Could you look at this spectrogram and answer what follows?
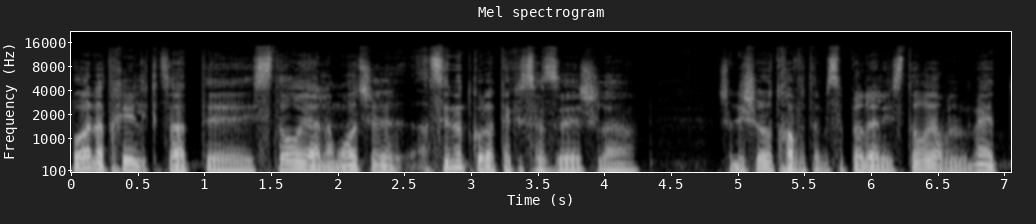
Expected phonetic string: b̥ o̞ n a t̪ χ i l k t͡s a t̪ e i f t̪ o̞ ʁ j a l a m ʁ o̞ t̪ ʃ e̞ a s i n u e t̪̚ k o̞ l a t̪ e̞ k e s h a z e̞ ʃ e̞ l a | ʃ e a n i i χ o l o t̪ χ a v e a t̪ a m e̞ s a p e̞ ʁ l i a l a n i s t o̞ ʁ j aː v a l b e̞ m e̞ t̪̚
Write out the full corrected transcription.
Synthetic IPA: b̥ o̞ n a t̪ χ i l k t͡s a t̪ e i s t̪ o̞ ʁ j a l a m ʁ o̞ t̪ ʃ e̞ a s i n u e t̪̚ k o̞ l a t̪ e̞ k e s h a z e̞ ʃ e̞ l a | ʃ e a n i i ʃ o l o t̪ χ a v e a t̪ a m e̞ s a p e̞ ʁ l i a l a i s t o̞ ʁ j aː v a l b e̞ m e̞ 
